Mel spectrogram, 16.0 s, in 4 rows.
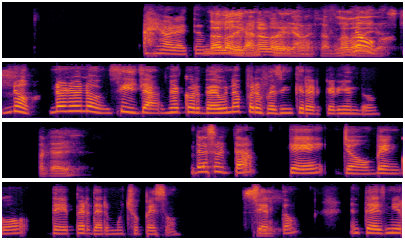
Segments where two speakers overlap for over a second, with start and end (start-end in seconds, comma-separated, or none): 2.0-4.0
